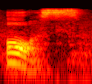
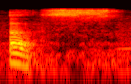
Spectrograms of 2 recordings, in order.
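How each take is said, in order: First: The vowel is said with rounded lips. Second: The vowel is said with neutral, unrounded lips. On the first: The speaker calls it wrong. "That is how we pronounce it in Nigeria. ... We round the lips" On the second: The speaker calls it right. "Your lips should go neutral"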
